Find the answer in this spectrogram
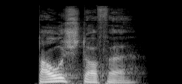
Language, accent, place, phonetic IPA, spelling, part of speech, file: German, Germany, Berlin, [ˈbaʊ̯ˌʃtɔfə], Baustoffe, noun, De-Baustoffe.ogg
- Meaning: nominative/accusative/genitive plural of Baustoff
